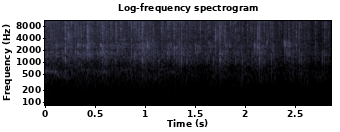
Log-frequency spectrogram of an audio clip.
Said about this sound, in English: Y'all weren't supposed to clap that loud right there.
